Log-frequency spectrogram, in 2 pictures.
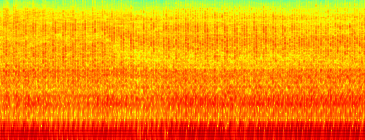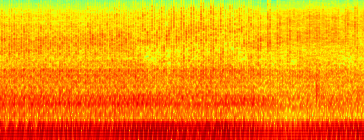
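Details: VW dune buggy air-cooled flat-four after engine and clutch reinstall: even, steady idle with firm regular exhaust pulses about three a second, no knocks or misses. Healthy running engine.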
